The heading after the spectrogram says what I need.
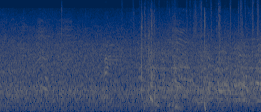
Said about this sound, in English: The crowd does not agree with that call. Boos ring out.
